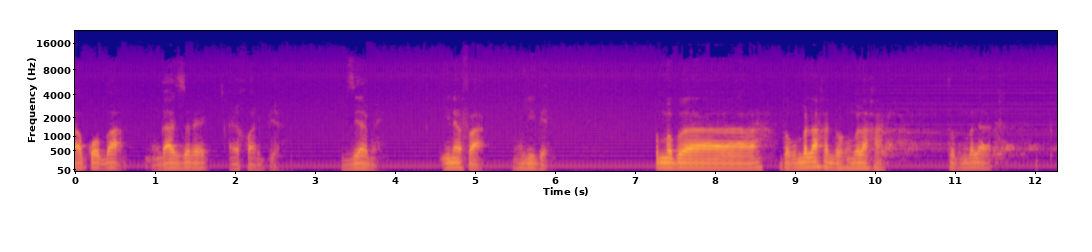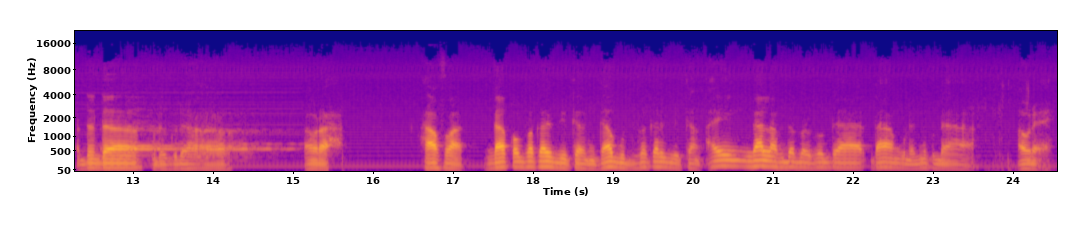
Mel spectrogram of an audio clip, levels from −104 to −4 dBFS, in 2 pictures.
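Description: A speech recording carries a mains buzz from start to finish. It is a steady, raspy hum built on 60 Hz, with harmonics stacked well up the spectrum. It sits about 25 dB below the speech. The rasp points to sharp switching spikes, twice per mains cycle. A dimmer, a rectifier or a missing cable shield could let them into the signal path. From 9.71 to 15.26 s there is a feedback echo between two devices. The speech comes back at a fixed delay of roughly a third of a second. The echo sounds thinner and more ringing than the original. At its loudest it is about 11 dB below the speech. Two devices in one room share a call, and one plays back what the other's microphone sent. That microphone picks it up again. Each device's echo canceller removes only its own playback, so the loop gets through.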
